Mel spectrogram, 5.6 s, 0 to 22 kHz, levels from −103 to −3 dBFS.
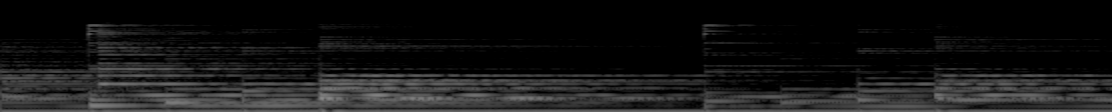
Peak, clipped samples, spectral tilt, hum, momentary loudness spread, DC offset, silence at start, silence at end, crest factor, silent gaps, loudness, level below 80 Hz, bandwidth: -44 dBFS; under 0.1%; -5 dB/octave; none; 11 LU; under 0.1%; 0 s; 0 s; 20 dB; none; -62 LUFS; -88 dBFS; 11 kHz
